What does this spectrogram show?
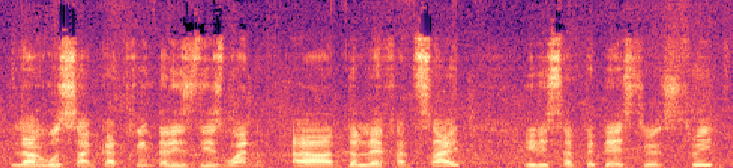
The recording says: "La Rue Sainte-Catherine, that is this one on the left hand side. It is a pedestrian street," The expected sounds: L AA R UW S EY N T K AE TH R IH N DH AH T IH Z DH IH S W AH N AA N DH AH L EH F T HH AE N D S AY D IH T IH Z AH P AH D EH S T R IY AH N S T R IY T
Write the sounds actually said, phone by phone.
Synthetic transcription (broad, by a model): L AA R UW S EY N K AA T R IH N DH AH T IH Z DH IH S W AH N AA N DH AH L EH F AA N S AY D IH T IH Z AH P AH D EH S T IY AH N S T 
